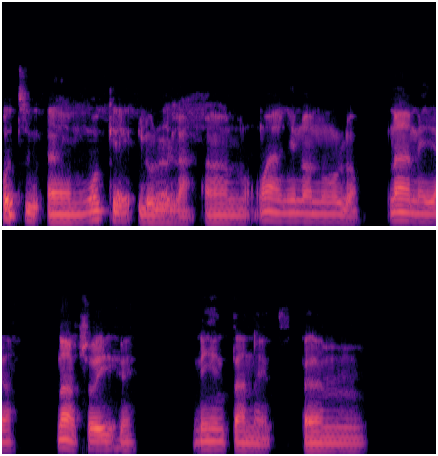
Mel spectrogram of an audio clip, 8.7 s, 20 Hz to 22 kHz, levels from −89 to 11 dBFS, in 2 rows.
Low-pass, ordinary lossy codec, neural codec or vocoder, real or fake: none; none; codec, 16 kHz, 16 kbps, FunCodec, trained on LibriTTS, 50 frames a second; fake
